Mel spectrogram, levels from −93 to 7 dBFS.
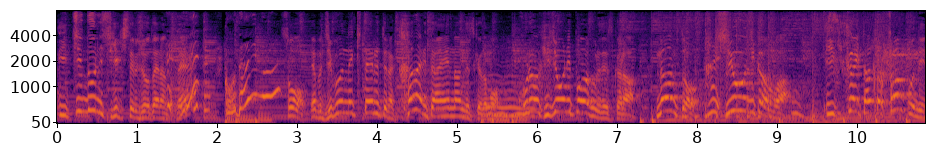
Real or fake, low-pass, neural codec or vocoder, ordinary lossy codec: real; none; none; none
